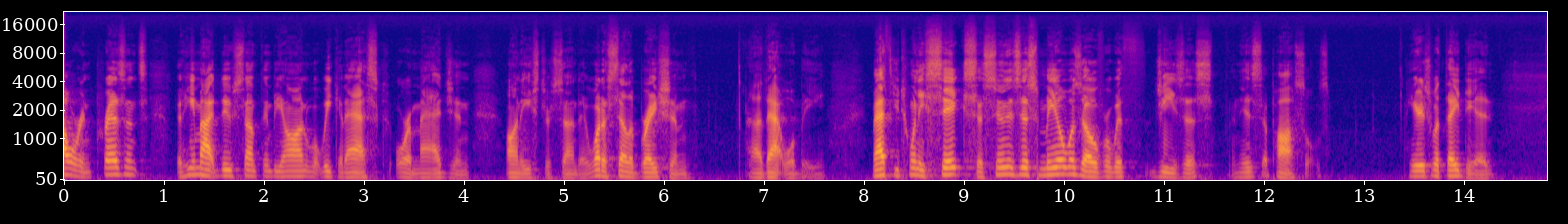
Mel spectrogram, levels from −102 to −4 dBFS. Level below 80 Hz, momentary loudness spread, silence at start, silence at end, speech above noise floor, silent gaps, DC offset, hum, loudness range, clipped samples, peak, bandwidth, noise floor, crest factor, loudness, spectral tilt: -66 dBFS; 17 LU; 0 s; 0.55 s; 40 dB; none; under 0.1%; none; 7 LU; under 0.1%; -6 dBFS; over 20 kHz; -72 dBFS; 26 dB; -32 LUFS; -4 dB/octave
